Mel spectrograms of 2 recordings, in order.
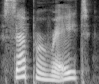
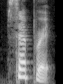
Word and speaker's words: separate: and nouns for example the ate ending of the word separate is pronounced eight if it's a verb as in separate and it when it's a noun as in separate word pairs for practice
